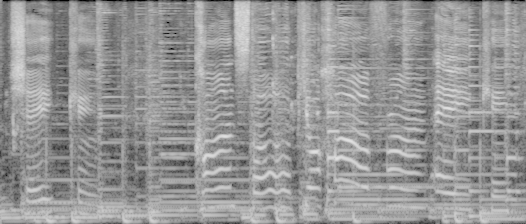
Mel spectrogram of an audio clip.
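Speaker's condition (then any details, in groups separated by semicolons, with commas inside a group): No condition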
